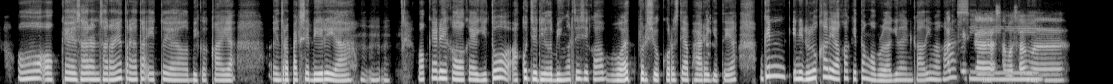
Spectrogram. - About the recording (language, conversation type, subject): Indonesian, podcast, Hal kecil apa yang bikin kamu bersyukur tiap hari?
- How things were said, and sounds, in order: laughing while speaking: "buat"; other background noise; drawn out: "Makasih"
